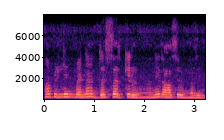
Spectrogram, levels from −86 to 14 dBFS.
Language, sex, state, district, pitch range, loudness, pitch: Telugu, female, Andhra Pradesh, Annamaya, 215-250 Hz, -16 LUFS, 230 Hz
